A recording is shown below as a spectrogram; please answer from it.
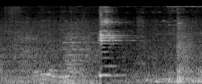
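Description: A short vehicle horn toot about a second in, over the voices and traffic of a busy narrow street.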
